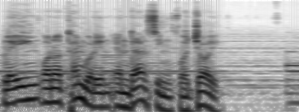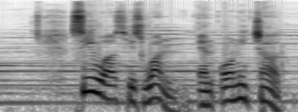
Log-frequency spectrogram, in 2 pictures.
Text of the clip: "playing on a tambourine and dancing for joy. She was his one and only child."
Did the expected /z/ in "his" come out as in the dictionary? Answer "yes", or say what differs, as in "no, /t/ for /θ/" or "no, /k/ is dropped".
no, /s/ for /z/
